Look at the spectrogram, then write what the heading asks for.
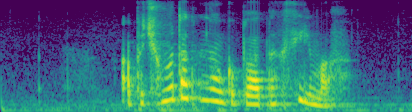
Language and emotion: Russian, neutral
